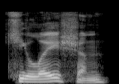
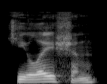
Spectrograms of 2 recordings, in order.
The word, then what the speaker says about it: chelation: final chemical reaction is chelation so it's spelled like chi but it's pronounced key chelation and this is the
